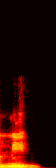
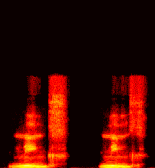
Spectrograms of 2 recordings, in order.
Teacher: en la actualidad en el inglés norteamericano ya no se hace diferencia entre una n y una ng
